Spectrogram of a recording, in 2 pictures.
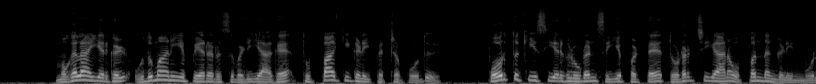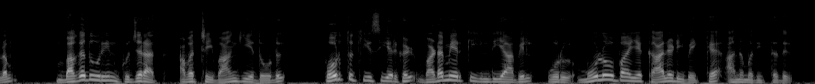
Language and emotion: Tamil, neutral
